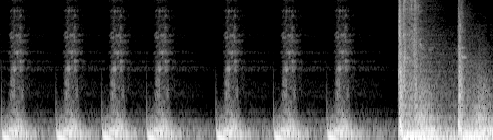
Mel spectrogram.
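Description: Short game menu sounds whoosh in a quick, even rhythm.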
